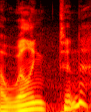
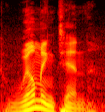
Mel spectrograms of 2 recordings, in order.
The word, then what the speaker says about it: Wilmington: tornado activity that includes portions of willing uh Willington looks like Wilmington got to pronounce that correctly there that's over here across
